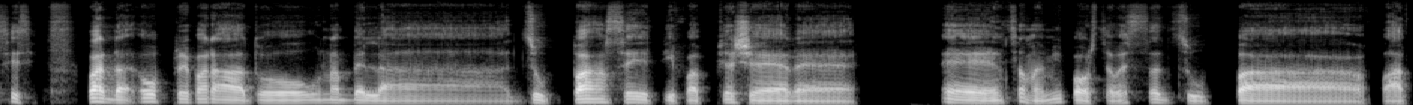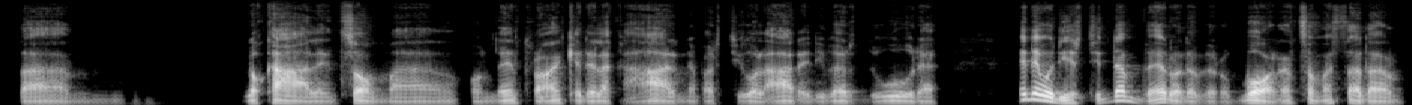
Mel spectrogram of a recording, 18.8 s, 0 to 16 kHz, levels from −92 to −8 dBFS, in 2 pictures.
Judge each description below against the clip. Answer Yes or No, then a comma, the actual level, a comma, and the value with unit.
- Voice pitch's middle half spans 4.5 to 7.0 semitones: Yes, average, 4.9 semitones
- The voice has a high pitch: No, very low, 80 Hz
